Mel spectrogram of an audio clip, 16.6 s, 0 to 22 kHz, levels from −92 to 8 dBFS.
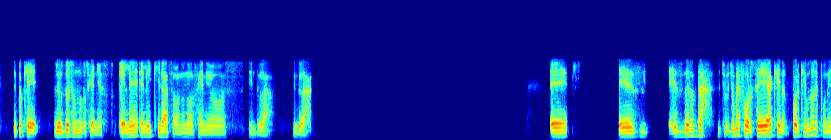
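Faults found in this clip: No faults found: the speech sits in an ordinary telephone band of about 250 Hz to 3.4 kHz, consistent with G.711 mu-law coding at 64 kbps, with at most a faint level-following quantisation noise beneath it.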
